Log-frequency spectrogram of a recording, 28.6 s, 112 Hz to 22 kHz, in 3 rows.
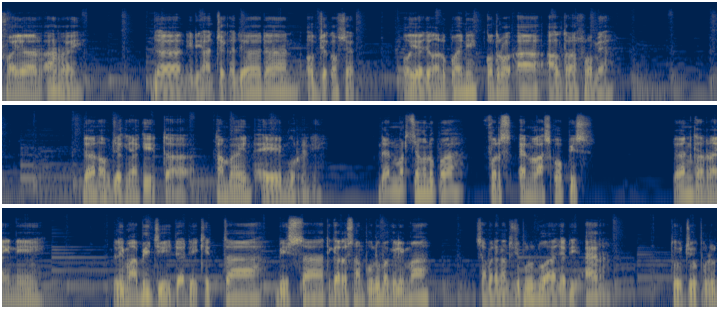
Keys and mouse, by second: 2.5 click, 4.0 click, 4.7 click, 5.7 click, 6.2 click, 6.4 ctrl+a, 14.5 click, 16.0 click, 18.1 click, 26.8 r.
